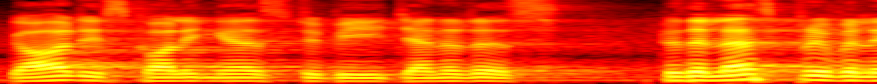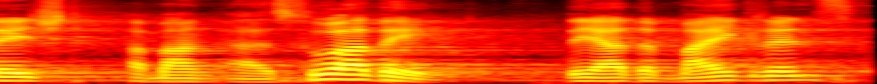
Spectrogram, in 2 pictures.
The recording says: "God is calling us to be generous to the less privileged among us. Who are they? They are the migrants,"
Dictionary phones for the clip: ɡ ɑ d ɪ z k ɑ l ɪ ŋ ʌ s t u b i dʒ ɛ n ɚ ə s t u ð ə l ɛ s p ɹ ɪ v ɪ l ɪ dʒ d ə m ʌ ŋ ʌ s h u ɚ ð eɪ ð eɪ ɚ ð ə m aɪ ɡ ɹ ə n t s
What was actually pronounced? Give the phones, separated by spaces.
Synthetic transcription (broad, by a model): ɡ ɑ d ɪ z k ɑ l ɪ ŋ ʌ s t u b i dʒ ɛ n ɚ ə s t u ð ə l ɛ s p ɹ ɪ v ɪ l ɪ dʒ d ə m ʌ ŋ ʌ s h u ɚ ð eɪ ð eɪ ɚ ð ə m aɪ ɡ ɹ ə n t s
